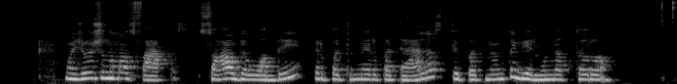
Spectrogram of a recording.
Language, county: Lithuanian, Utena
